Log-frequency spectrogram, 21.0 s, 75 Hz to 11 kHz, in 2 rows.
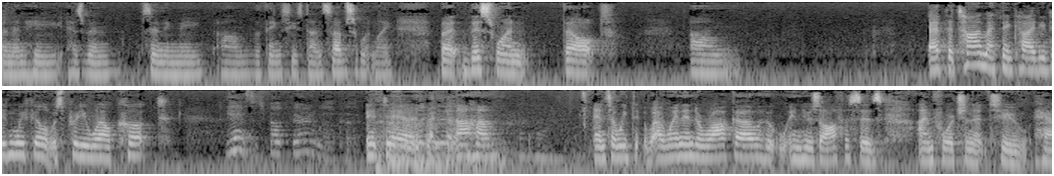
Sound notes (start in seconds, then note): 14.2 laughter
